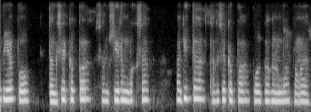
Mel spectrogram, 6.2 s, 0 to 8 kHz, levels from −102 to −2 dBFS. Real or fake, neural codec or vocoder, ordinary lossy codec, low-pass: fake; vocoder, 22.05 kHz, 80 mel bands, HiFi-GAN; Opus, 16 kbps; 7.2 kHz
